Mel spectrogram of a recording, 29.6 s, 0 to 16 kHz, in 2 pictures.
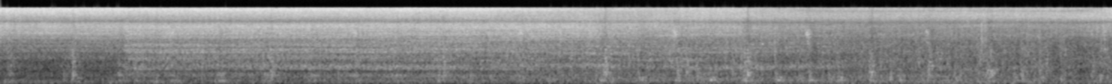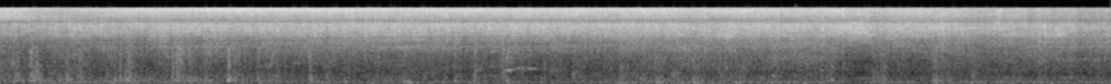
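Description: GWR 2800 Class 2-8-0 steam locomotive moving slowly past with a loud, steady hiss of steam escaping low around its cylinders and wheels. A run of short knocks and clanks comes as it goes by.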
